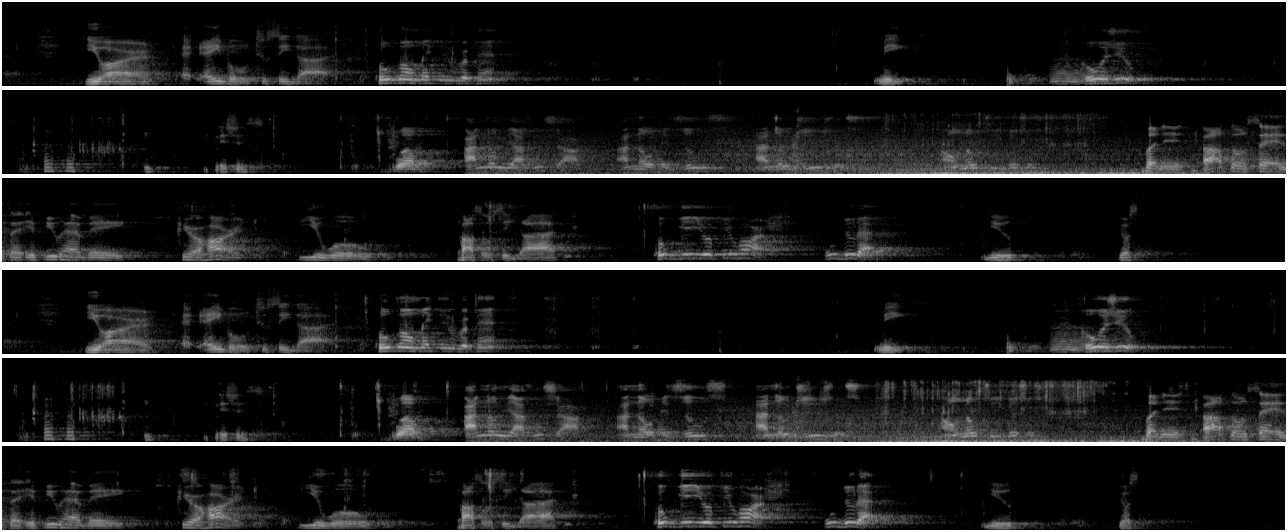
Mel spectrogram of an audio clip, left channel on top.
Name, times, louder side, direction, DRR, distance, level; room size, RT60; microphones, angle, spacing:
voice 1, 0.8-3.7 8.7-9.1 14.3-14.4 15.0-15.5 16.7-16.8 20.7-20.9 24.2-26.9 27.5-28.1 28.6-29.4 30.2-31.2 35.5-35.8 36.8-37.0, equal, 5° left, 10 dB, 0.6 m, -35 dB
voice 2, 3.7-4.9 5.4-5.6 5.9-6.0 10.0-10.4 10.8-11.3 13.8-14.0 16.3-16.4 16.7-17.0 17.5-18.7 19.0-20.1 20.4-23.9 27.5-27.6 29.4-29.6 30.0-30.1 32.2-33.3 33.9-34.4, right 3 dB, 80° right, 8 dB, 1.4 m, -34 dB
voice 3, 10.5-11.0 13.0-13.6 19.2-19.4 33.3-33.5, right 2 dB, 25° right, 6 dB, 1.1 m, -45 dB
sound 1, 17.5-25.7, equal, 20° left, 2.0 m, -42 dB
28.5 x 18.0 x 8.2 m, 1.5 s
head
